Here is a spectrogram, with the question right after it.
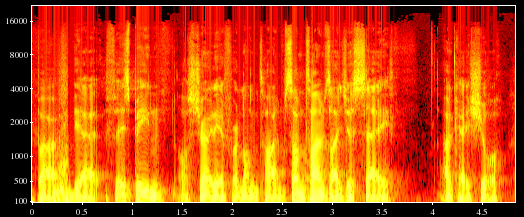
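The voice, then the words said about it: English accent often mistaken for Australian. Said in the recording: “originally from England, not Australia, as 90% of the people tell me ... What's the confusion there with the accent? ... It's the accent, and I don't think people can distinguish the difference.”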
